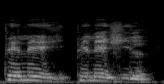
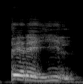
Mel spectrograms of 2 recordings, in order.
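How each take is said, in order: First: "perejil" said as "pelejil"; "perejil" mispronounced as pe-le-HIL; learner's L for R. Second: "Perejil" with a tapped R; "Perejil" as pe-re-HIL; correct R. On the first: Retold or imitated. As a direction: imitate the mistake, "perejil" with L replacing R. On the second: Shown as a demonstration. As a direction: say "Perejil" with R, not L. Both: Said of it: "No es".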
